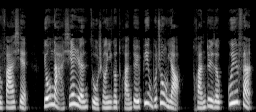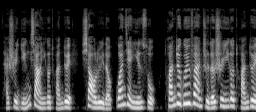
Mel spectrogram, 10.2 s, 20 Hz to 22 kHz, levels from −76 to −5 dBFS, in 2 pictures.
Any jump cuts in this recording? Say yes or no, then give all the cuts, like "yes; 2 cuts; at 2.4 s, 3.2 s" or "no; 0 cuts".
yes; 1 cut; at 8.3 s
